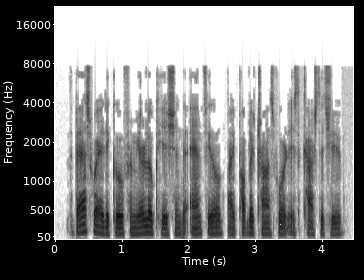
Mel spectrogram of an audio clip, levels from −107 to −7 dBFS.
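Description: At 1.88 to 1.97 s, just after "go from your location", concealed Bluetooth headset packet loss occurs. Frames between headset and phone drop out, around 50 ms in total spread over about 90 ms. The receiver patches each gap by repeating a closely matching stretch of the recent waveform. With the longest run near 22 ms, the gaps come through as brief buzzy, held fragments with a slight warble as real sound resumes.

From 3.23 s, right after "by public", to the end at 4.47 s, the signal is reduced to low bit depth with dither. Dither randomises the rounding, which fits a 10-bit signal, so the error turns into an even, constant hiss roughly 40 dB below the sound, with no harsh distortion. The mSBC wideband headset link can be heard carrying the audio throughout.

Inside that hiss, at 4.05 to 4.15 s, the same packet loss returns with a similar spread of missing frames over about 90 ms, patched the same way and heard as another short buzzy, warbling catch.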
